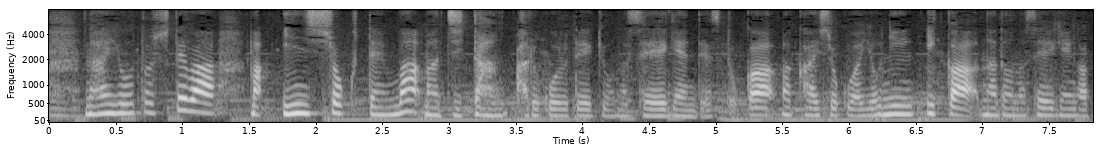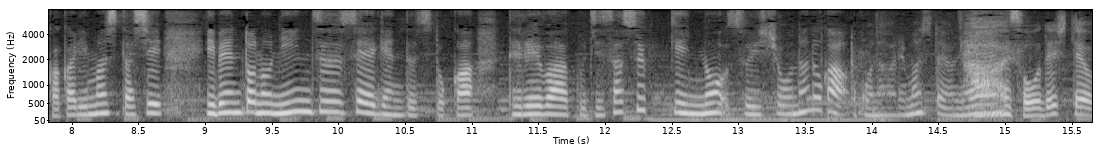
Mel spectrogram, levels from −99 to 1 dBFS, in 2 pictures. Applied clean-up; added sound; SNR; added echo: none; Musical instrument; 17 dB; none.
